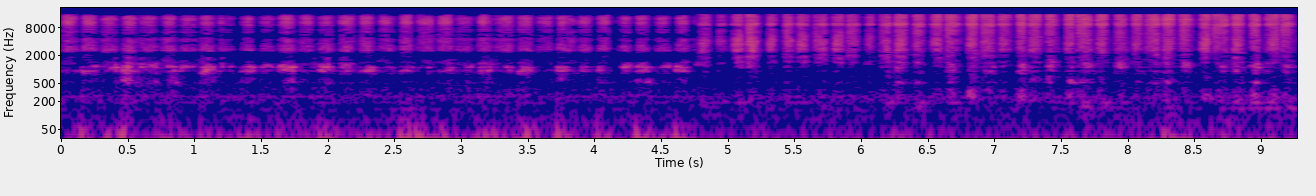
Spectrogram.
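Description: A pink wooden colored pencil rubs hard across a thin paper sheet resting on a wooden table in fast back-and-forth coloring strokes. The result is a steady, rhythmic scratchy rasp with a bright papery hiss over a low rumble, growing brighter and sharper about halfway through.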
